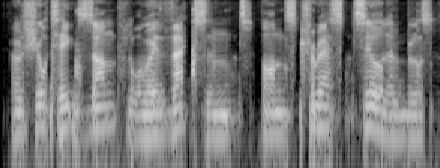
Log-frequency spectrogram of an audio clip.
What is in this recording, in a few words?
accents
